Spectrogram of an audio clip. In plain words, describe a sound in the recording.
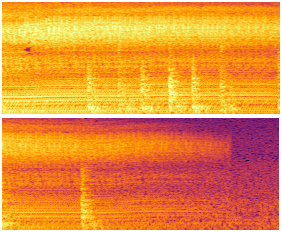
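A motorbike engine hums steadily, then fades away.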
